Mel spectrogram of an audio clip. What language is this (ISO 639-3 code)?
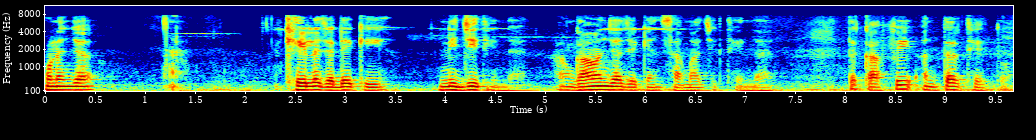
snd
